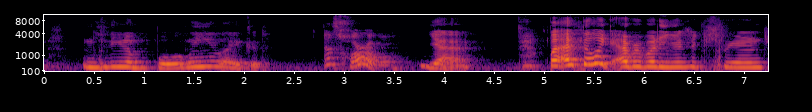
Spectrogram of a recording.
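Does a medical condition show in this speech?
Yes: cerebral palsy.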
